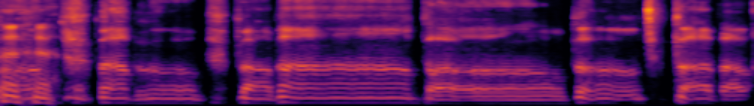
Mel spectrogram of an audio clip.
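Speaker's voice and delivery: slow mouthed drum pattern; vocal drum groove. Retold or imitated. Drummer showing the bandmate how it goes: mouthed groove. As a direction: sing the beat back to him.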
